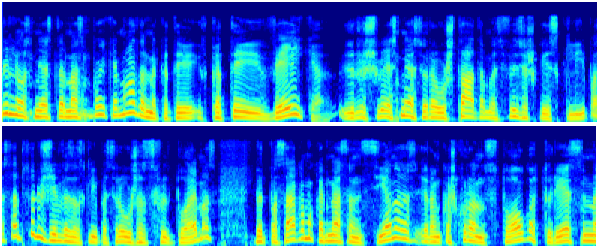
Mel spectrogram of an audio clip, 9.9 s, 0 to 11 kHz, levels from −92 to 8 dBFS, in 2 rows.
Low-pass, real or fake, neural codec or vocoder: 7.2 kHz; real; none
